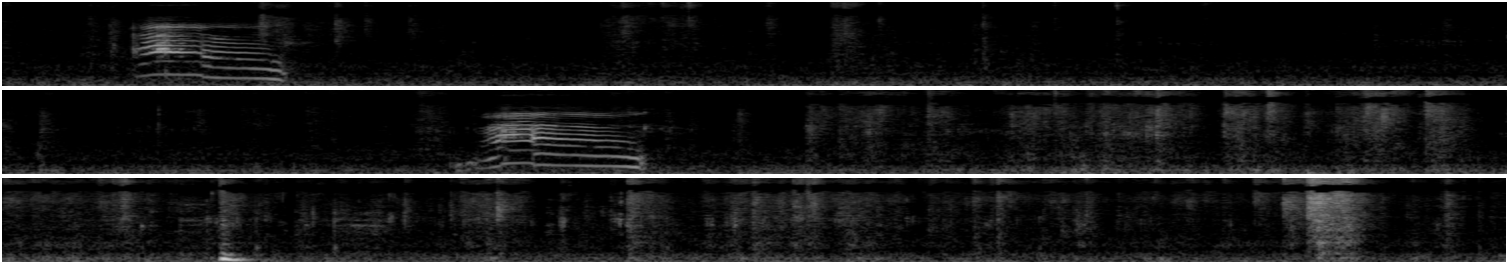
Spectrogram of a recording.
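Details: A Siamese cat in the kitchen, watching while the kitchen is tidied, gives two drawn-out, falling meows several seconds apart, asking for food.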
